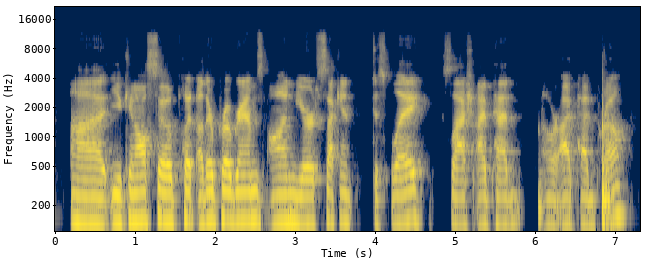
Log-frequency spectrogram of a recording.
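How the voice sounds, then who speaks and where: Against a quiet background, a man is talking. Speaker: teacher. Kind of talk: tutorial. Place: home room. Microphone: webcam.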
